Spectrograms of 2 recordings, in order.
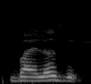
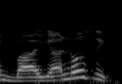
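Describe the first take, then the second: First: Said in the usual way. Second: "biology" drawn out slowly, part by part; syllables kept apart. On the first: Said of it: "ओ अलग है यहाँ और बाय अलग है". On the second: Shown as a demonstration. Teacher asking students to look carefully, slow careful "biology". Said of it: "ध्यान से देखने हैं अपने".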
